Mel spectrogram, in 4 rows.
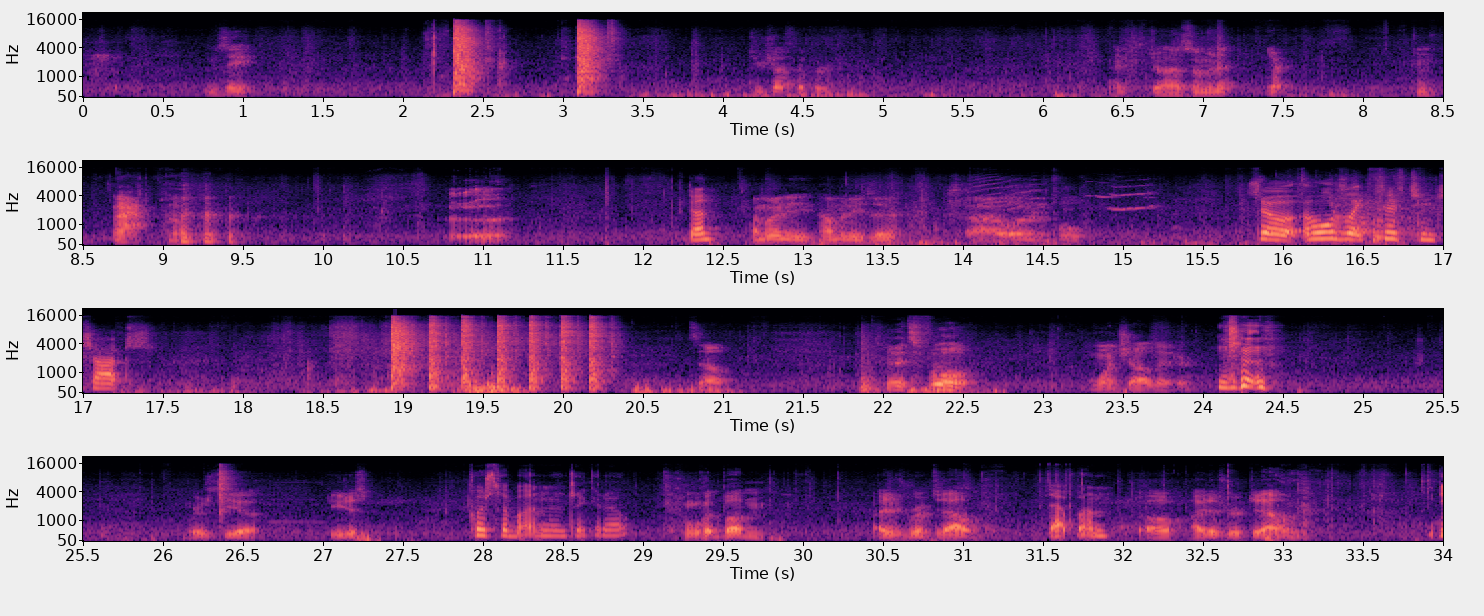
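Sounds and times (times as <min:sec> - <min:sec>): silenced airsoft pistol shots: 0:02.3 - 0:03.4, 0:18.9 - 0:20.4.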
